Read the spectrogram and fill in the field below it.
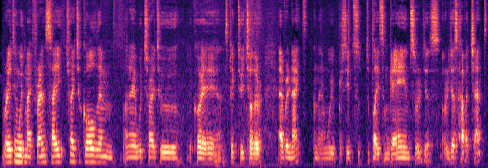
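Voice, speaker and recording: A young man with a low, gravelly voice that stays flat in pitch. He talks casually and often restarts his sentences. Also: normal speed, hardly any pauses, slight background noise. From Spain. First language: Spanish. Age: 20s.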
